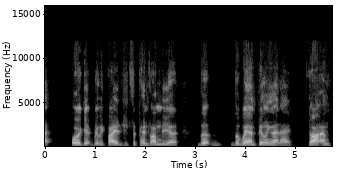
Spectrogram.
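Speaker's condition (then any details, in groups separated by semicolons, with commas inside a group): Cerebral palsy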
